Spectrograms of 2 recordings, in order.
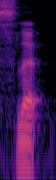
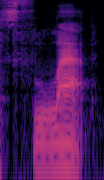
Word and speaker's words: slap: davie's trademark words here but again it's not going to be an e so it's not slip it's more slap ah the way to make that a sound in a north american pronunciation what you're going to do is you're going to lower the back your tongue lower the front of your tongue raise that middle of your tongue so again when you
